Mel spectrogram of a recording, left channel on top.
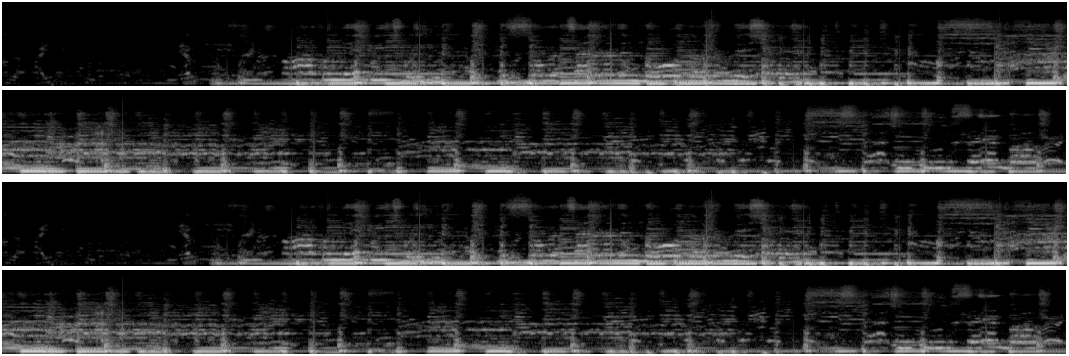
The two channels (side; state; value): both; identical; correlation 1.00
